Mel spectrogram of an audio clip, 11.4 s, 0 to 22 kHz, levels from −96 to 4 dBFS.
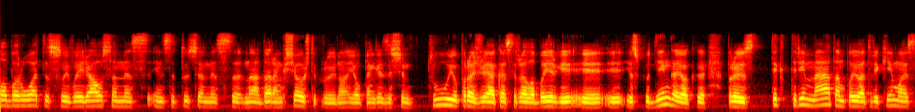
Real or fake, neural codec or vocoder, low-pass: real; none; 7.2 kHz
